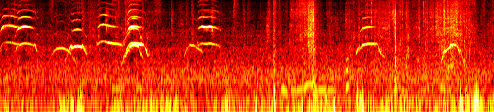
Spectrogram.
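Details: Kitten meows, several high arched cries with bright harmonics in quick bursts, some overlapping as if from more than one kitten, then a quieter spell with scattered knocks and two later mews over low rumbling background noise.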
